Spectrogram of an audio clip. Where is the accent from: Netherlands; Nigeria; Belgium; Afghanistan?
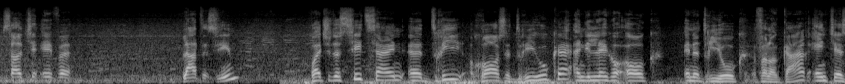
Belgium; En ik ben opgegroeid in België. En ik ging dan als jonge jongen in een klein dorp woonde ik.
